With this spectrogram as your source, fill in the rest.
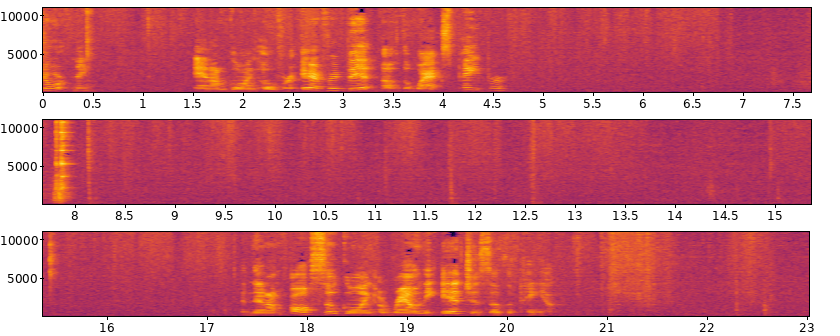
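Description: Hands pat and press dough on a board.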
